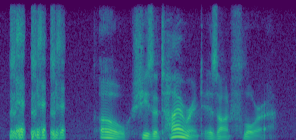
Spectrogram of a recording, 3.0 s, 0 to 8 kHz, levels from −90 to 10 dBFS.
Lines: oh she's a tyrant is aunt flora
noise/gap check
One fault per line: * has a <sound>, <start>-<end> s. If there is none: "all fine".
* has a laugh, 0.1-0.7 s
